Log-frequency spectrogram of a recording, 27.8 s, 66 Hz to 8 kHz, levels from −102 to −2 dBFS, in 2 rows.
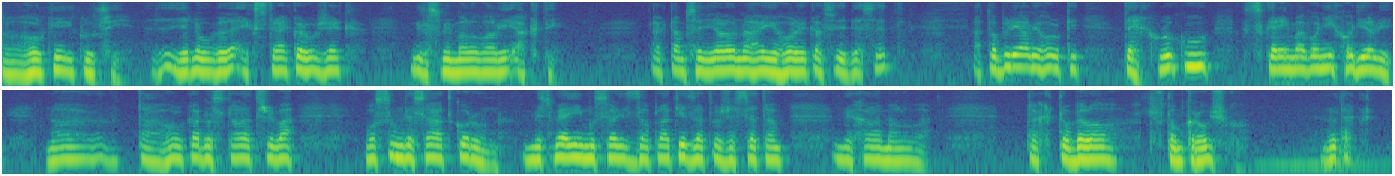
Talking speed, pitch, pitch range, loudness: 125 wpm, 155 Hz, 145-165 Hz, -21 LUFS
